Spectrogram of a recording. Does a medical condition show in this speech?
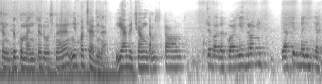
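Yes: Down syndrome; intellectual disability, sometimes forgets things, errors with arithmetic and counting money.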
